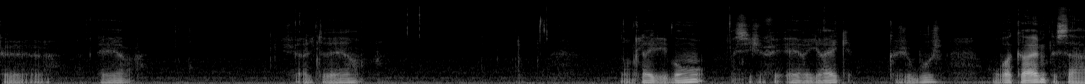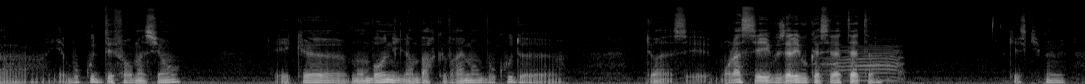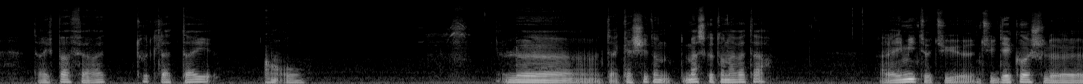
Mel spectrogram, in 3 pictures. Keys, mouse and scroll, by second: 1.9 r.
